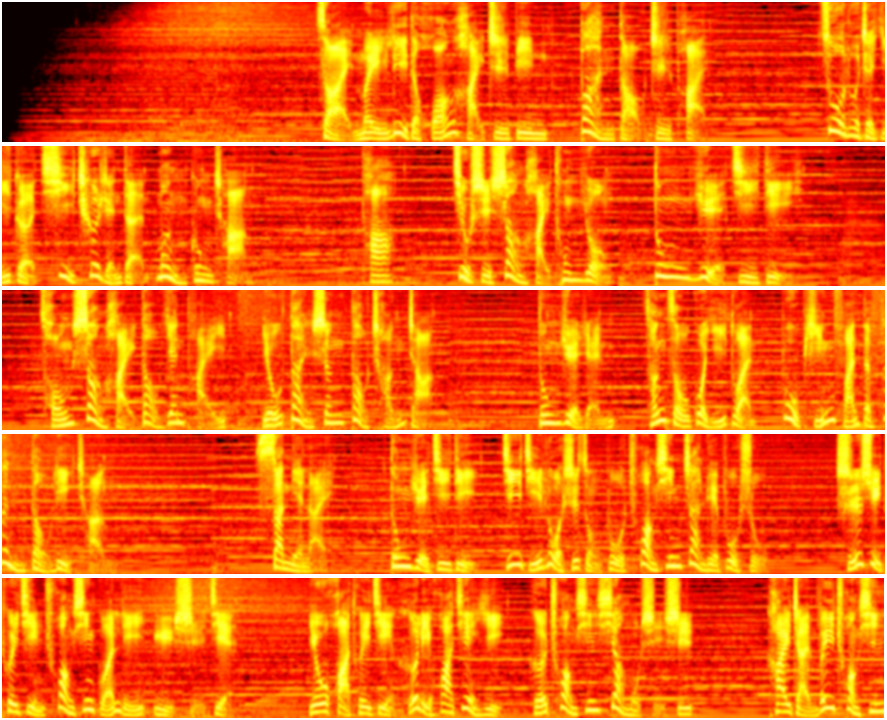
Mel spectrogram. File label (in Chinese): 男 激昂大气 企业宣传片; 上海通用东岳基地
